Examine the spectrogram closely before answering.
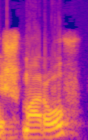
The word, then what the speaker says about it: Шмаров: Главным редактором там стал человек по фамилии Шмаров. К сожалению, ударение там ставится именно так, хотя, казалось бы, должно ставиться иначе.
